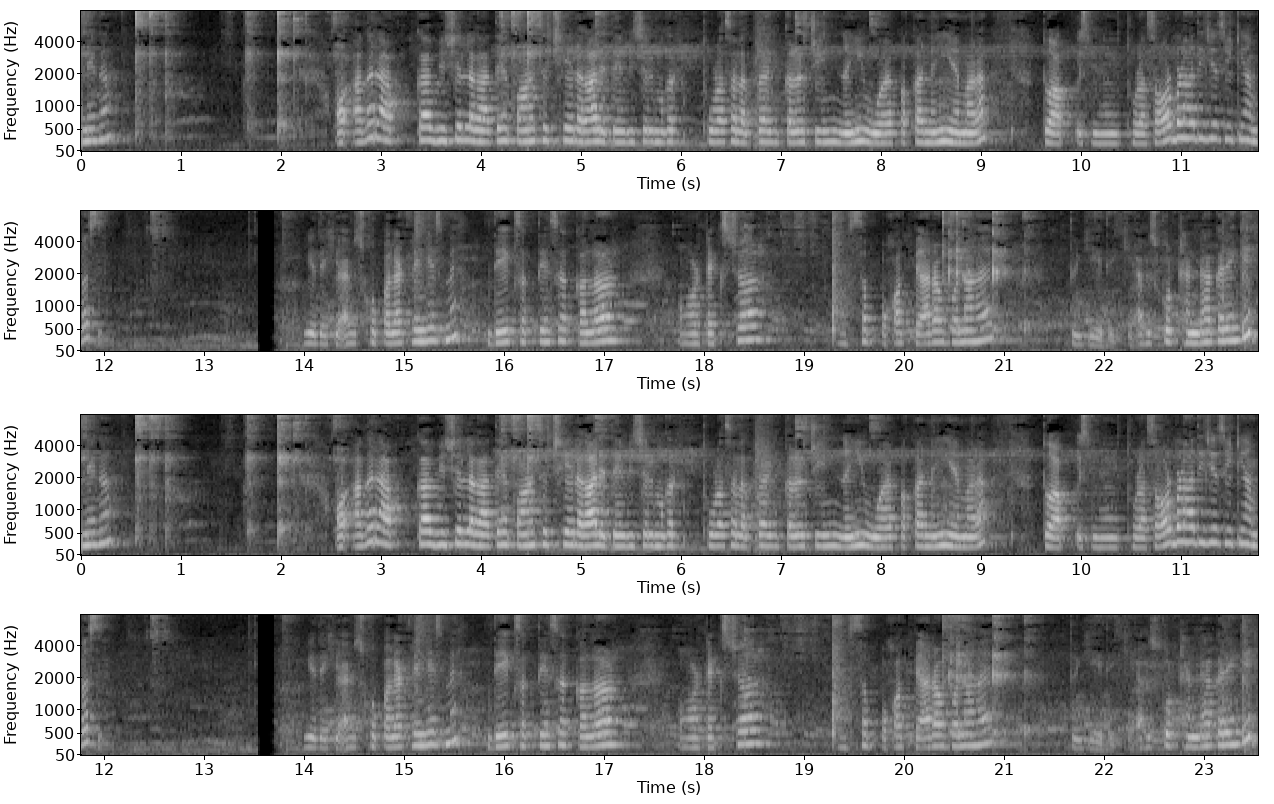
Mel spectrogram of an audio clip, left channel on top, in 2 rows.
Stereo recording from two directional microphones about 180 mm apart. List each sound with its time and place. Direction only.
0.0 s a woman's voice: 15° right (ahead or behind)
2.5 s a woman's voice: 10° right (ahead or behind)
5.9 s a woman's voice: 5° left (ahead or behind)
14.0 s a woman's voice: 15° left (ahead or behind)
22.4 s a woman's voice: 30° left (ahead or behind)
